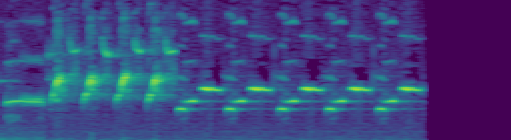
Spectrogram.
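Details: European goldfinch clean song, the jilguero style: a tumbling burst of bright twitters followed by a rhythmic series of clear doubled chirps, then quiet.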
